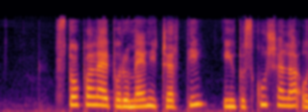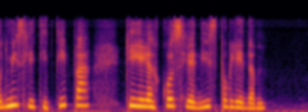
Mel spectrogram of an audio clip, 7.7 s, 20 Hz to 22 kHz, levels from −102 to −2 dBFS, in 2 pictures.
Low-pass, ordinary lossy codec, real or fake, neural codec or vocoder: 10.8 kHz; Opus, 24 kbps; fake; codec, 24 kHz, 1 kbps, SNAC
